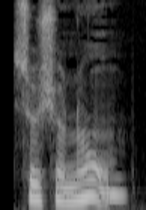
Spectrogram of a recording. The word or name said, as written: socionom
